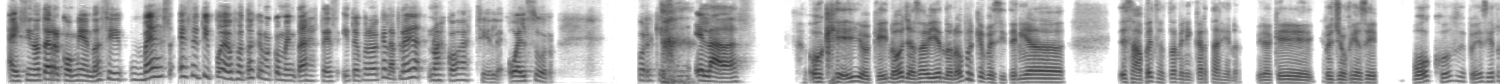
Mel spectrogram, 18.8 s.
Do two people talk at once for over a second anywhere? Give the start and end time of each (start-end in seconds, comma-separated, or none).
none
